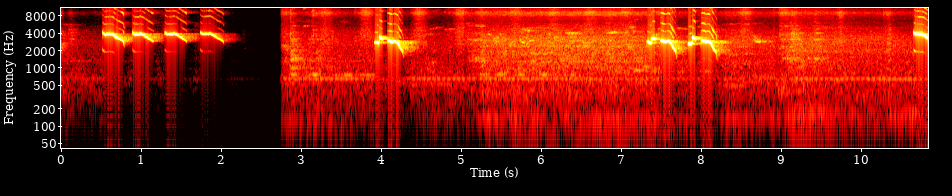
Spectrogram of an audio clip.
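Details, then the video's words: Female sooty-headed bulbul calling the male, a lure for provoking bulbuls to sing; four evenly spaced descending whistles, a moment of silence, then falling double whistles repeated over a low steady hum. "Suara Burung Kutilang Pancingan Harian Paling Ampuh"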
